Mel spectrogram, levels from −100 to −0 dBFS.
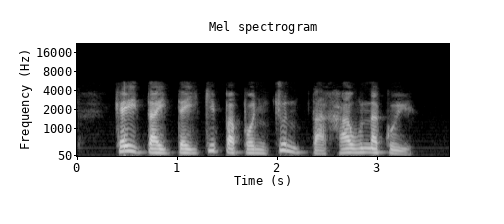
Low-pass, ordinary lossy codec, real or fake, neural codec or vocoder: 5.4 kHz; Opus, 64 kbps; real; none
